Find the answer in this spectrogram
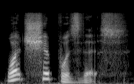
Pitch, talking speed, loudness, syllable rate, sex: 145 Hz, 180 wpm, -18 LUFS, 3.3 syllables/s, male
